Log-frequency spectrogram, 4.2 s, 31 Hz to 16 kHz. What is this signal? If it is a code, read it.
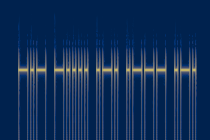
Morse code, heard as a keyed tone, about 20 wpm, 700 Hz. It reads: K6RJR
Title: USA Call Signs Repeated 2x 20wpm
